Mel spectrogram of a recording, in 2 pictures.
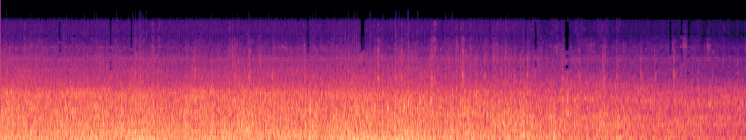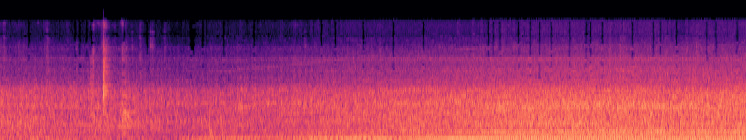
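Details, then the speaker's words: Flood-damaged EZGO golf cart after new micro switch and tune-up, test drive: engine pulls steadily, dips briefly backing off, settles to even drone under road noise; running normally after repair. "all right guys so there you have it back to operating like it's supposed to"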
